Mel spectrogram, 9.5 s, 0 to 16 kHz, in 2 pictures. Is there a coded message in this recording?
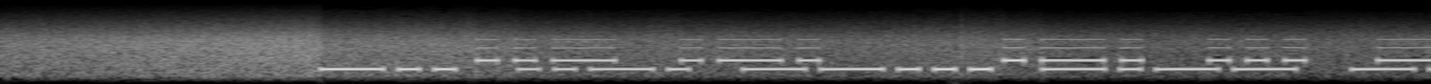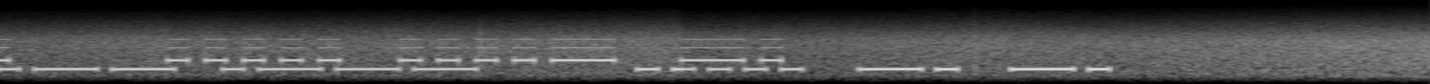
Yes: Morse code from 1.0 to 8.5 s, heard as two keyed tones, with radio static. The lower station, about 20 wpm, 540 Hz: DF7YYJ 5NN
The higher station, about 19 wpm, 1020 Hz: UR RST 54N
